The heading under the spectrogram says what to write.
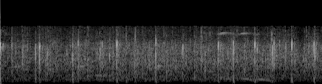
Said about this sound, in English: Even if they dragged you to church like a goat, because some of you are goats, it is still a great thing you have done to come to church. Can you clap your hands?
